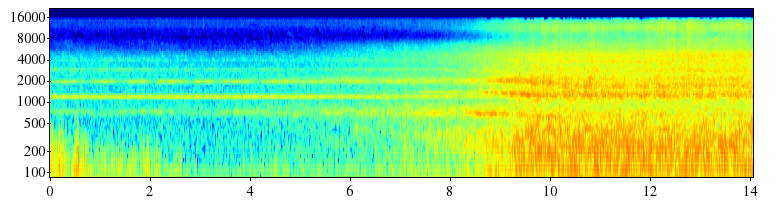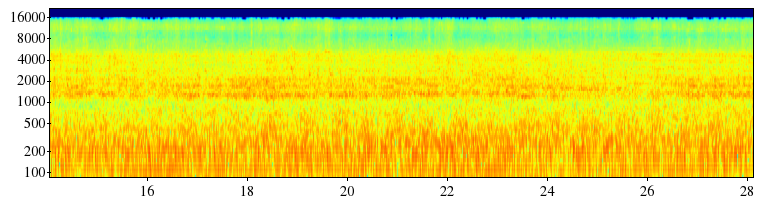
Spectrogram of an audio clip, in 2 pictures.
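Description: A long freight train of container wagons passing close by: steady rumble and clickety-clack of wagon wheels on the rails, which swells to full loudness about nine seconds in and then holds. Before that, the approaching train is heard more faintly, with a few steady high tones that dip slightly in pitch as it arrives.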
